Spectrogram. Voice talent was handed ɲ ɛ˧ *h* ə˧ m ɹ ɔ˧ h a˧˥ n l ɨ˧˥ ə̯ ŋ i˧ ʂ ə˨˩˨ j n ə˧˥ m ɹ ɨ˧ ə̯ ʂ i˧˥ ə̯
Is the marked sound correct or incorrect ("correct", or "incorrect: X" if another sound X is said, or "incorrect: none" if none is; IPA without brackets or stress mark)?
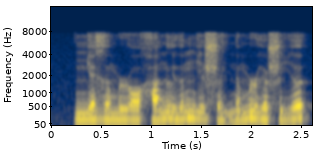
incorrect: ɣ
